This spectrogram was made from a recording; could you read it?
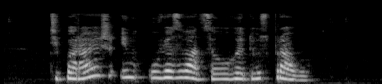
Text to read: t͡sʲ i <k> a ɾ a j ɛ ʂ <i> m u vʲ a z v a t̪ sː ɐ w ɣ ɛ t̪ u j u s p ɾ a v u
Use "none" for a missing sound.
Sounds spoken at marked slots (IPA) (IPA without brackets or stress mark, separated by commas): p, i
